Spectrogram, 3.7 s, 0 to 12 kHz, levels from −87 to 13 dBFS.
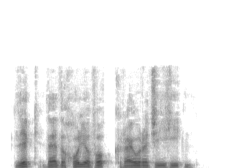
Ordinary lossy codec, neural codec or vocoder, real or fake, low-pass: AAC, 32 kbps; codec, 16 kHz, 4.8 kbps, FACodec; fake; 7.2 kHz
